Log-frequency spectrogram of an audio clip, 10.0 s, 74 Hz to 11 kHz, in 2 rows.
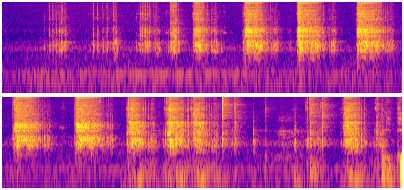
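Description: Metal-rimmed scroll wheel of a Logitech M705 Marathon wireless mouse spun again and again with the finger, about one and a half strokes a second. Each stroke is a quick run of ratcheting clicks from the wheel's notched scrolling mode, a bit noisy.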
